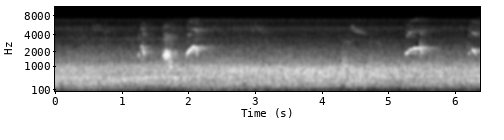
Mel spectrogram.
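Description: Small birds calling in short chirps, a few at a time in two clusters, over a steady background hiss.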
